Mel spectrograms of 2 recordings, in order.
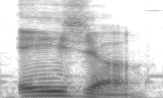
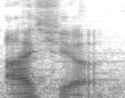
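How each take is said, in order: First: It is said the usual English way. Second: It is said the way other languages do. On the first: The speaker calls it wrong. "we say in English Asia" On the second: The speaker calls it right. "every other country says Asia"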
